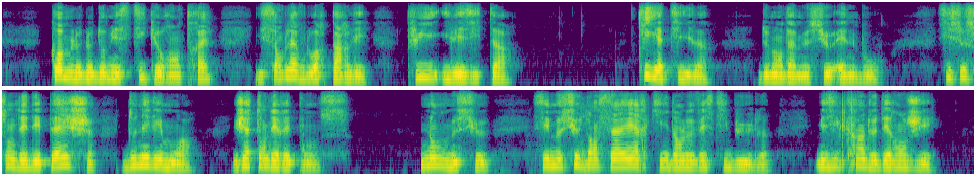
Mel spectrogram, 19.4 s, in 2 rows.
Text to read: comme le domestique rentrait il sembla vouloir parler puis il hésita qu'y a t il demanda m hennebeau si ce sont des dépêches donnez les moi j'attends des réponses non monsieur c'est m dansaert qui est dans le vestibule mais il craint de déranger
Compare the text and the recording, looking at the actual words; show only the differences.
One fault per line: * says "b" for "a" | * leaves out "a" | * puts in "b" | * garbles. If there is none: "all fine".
* puts in "le"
